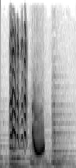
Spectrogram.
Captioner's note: mouse squeaks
